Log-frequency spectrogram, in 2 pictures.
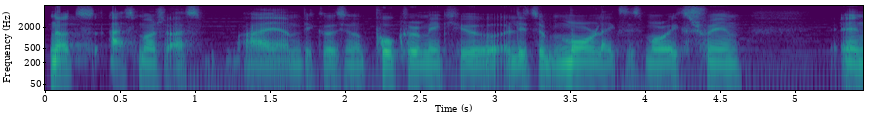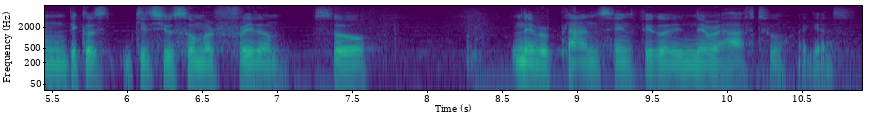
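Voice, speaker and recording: A man in his thirties from China, answering interview questions in halting, relaxed English with many fillers. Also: sits low, clear, resonant tone, soft background music. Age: 30s. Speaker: poker player guest.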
